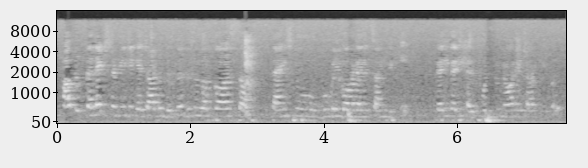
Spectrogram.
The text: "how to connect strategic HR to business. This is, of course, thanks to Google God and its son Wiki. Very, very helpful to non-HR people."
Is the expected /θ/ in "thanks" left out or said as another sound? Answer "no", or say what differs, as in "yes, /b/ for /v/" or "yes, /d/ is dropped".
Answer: yes, /t/ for /θ/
